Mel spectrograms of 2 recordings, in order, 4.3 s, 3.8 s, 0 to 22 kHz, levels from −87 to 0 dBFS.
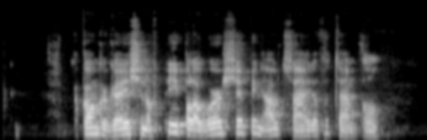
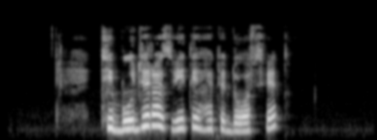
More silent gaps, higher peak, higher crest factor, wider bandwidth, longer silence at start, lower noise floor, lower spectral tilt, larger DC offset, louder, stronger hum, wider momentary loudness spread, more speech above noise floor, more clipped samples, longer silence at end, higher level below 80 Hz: neither; about the same, -2 dBFS vs -2 dBFS; about the same, 18 dB vs 20 dB; first, 14 kHz vs 11.5 kHz; about the same, 0.75 s vs 0.8 s; second, -55 dBFS vs -75 dBFS; about the same, -5 dB/octave vs -4 dB/octave; neither; about the same, -19 LUFS vs -19 LUFS; neither; about the same, 9 LU vs 9 LU; second, 36 dB vs 56 dB; neither; second, 0.5 s vs 1 s; first, -60 dBFS vs -76 dBFS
